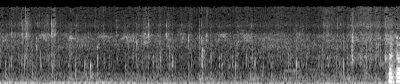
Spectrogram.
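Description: Thick semolina halwa mixture bubbling and popping softly in a steel pot over the heat, with many small irregular crackles over a steady low hum.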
